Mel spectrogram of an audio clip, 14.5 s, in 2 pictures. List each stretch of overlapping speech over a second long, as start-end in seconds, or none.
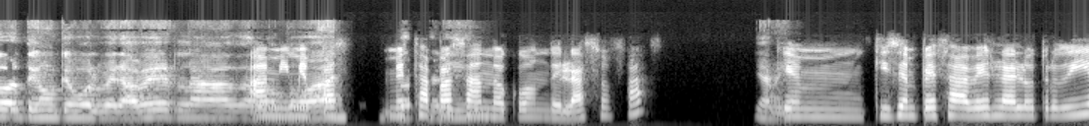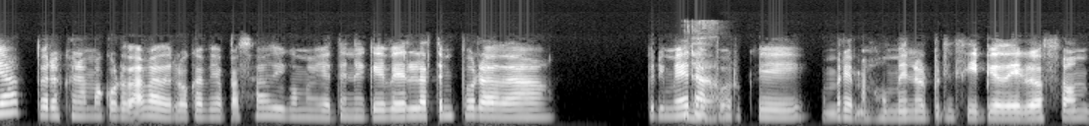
1.6-3.2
